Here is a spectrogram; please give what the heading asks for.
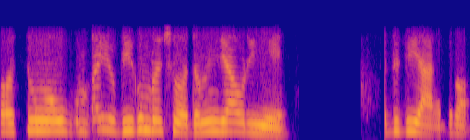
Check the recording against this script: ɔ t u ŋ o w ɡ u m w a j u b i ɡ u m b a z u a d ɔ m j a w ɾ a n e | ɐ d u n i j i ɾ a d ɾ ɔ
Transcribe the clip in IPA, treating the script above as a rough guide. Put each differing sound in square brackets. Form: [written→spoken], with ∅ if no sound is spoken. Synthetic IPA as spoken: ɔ t u ŋ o w ɡ u m [w→b] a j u b i ɡ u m b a [z→s] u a d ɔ m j a w ɾ [a→i] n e | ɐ d u [n→d] i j [i→a] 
